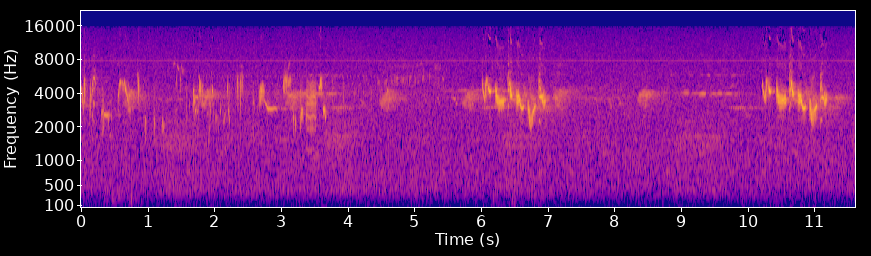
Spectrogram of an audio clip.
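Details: Common whitethroat at Julków, Poland, on 3 June 2017, giving short, scratchy, chattering bursts of high notes, each lasting under a second, with brief pauses; other faint bird calls in the background.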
